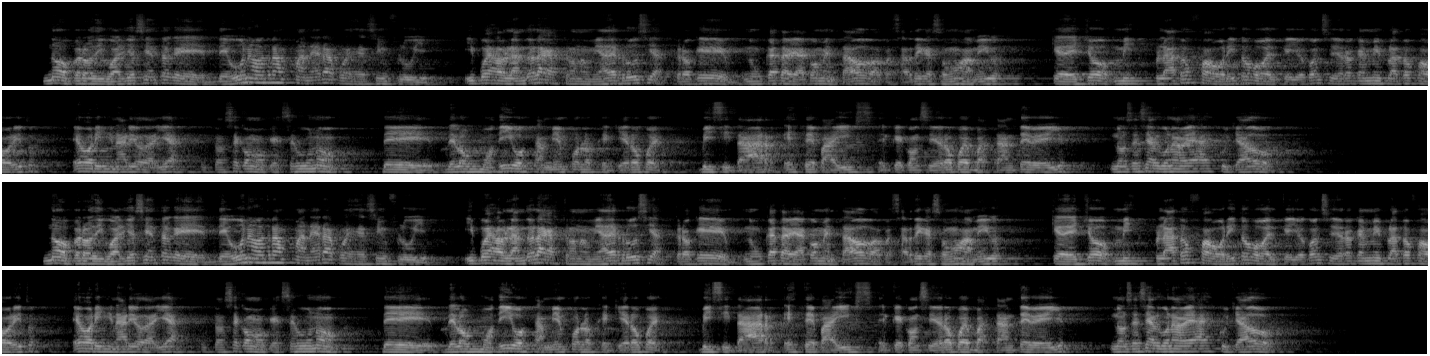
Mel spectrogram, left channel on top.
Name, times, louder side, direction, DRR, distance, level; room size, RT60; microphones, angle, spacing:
voice 1, 0.4-4.3 4.6-10.0 10.5-14.6 15.0-17.7 18.1-20.9 21.2-24.9 25.3-27.0, right 2 dB, 20° right, 9 dB, 1.3 m, -31 dB
24.5 x 20.5 x 9.8 m, 1.4 s
head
